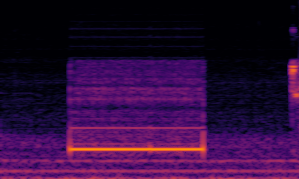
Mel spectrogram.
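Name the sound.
telephone call ringing tone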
